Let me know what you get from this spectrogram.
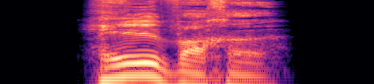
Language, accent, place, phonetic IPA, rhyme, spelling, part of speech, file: German, Germany, Berlin, [ˈhɛlvaxə], -axə, hellwache, adjective, De-hellwache.ogg
- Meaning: inflection of hellwach: 1. strong/mixed nominative/accusative feminine singular 2. strong nominative/accusative plural 3. weak nominative all-gender singular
